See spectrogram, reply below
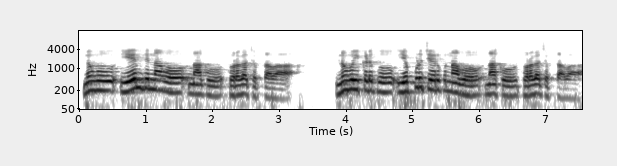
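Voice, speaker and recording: A man with a Telugu accent teaches spoken English in a fairly high voice. He explains things patiently and slows to a crawl on each model sentence. The sound is thin and tinny, like a phone line. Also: darkish tone.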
